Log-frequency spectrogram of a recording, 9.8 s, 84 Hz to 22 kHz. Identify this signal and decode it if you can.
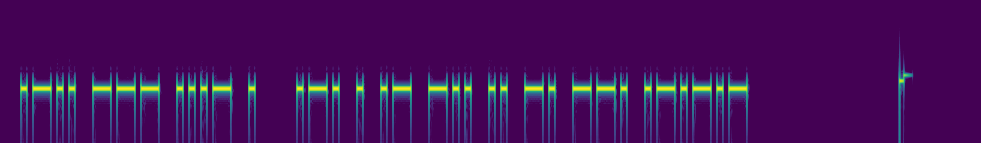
Morse code, heard as a keyed tone, about 20 wpm, 700 Hz. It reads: LOVE READING.
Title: Sentences with 7-Word Phrases - 20wpm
